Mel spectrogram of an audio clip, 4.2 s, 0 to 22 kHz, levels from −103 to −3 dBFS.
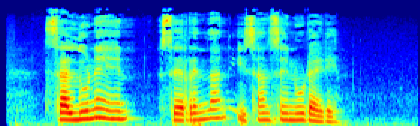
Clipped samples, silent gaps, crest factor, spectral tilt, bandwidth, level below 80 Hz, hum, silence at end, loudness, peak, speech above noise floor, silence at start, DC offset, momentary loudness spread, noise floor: under 0.1%; none; 20 dB; -5 dB/octave; 16 kHz; -50 dBFS; none; 0.8 s; -20 LUFS; -2 dBFS; 39 dB; 0.45 s; under 0.1%; 14 LU; -58 dBFS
